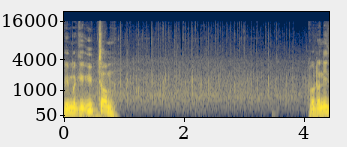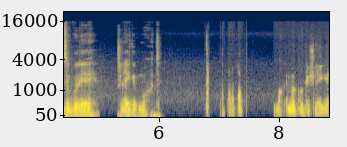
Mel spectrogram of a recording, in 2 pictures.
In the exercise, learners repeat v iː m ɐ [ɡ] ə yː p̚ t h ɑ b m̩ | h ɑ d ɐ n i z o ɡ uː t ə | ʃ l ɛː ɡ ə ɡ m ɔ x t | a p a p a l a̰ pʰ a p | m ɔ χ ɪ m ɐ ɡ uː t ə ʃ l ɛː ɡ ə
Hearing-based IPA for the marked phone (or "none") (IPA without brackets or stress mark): ɡ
